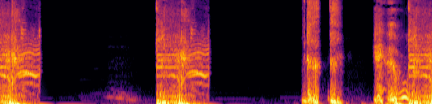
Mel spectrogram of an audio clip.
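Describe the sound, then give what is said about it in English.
A weird throat noise from a man trying to sing a Broadway note, several loud, rough voiced bursts separated by silent gaps. “Yeah, just some sort of weird throat noise as he was trying to give a Broadway note.”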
